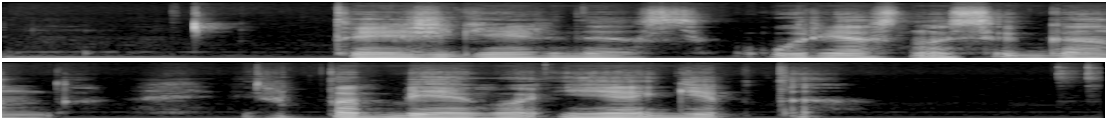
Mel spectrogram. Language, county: Lithuanian, Kaunas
